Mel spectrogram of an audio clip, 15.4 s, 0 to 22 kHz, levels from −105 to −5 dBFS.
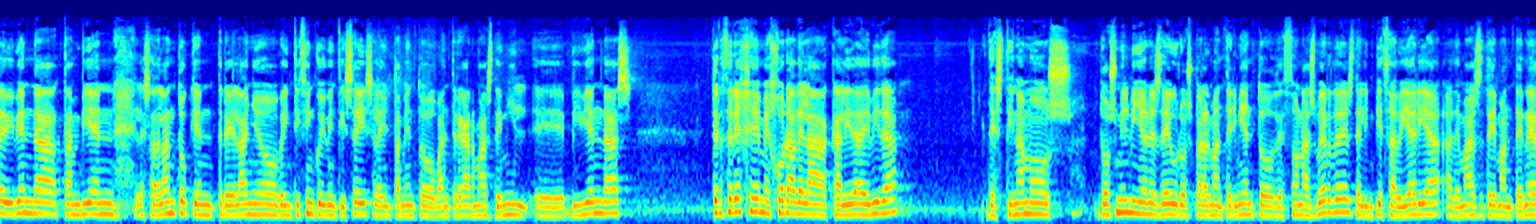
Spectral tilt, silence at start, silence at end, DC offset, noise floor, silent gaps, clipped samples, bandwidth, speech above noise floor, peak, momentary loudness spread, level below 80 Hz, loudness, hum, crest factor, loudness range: -4 dB/octave; 0 s; 0 s; under 0.1%; -63 dBFS; none; under 0.1%; 16 kHz; 29 dB; -16 dBFS; 5 LU; -86 dBFS; -34 LUFS; none; 20 dB; 2 LU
